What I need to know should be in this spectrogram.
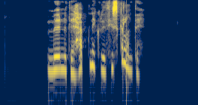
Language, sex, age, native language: Icelandic, female, 20-29, Icelandic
